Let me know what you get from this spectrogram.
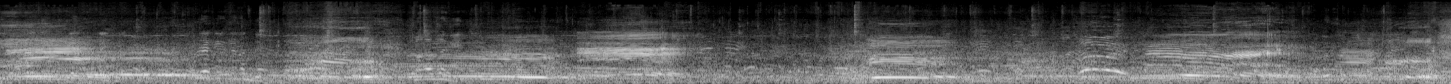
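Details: Sahiwal bull calves at a busy cattle market on 27 April, bought by a farmer from Dhaka: repeated moos from several animals, some brief and rising, others long and falling, spread across the recording amid constant crowd noise and chatter.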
